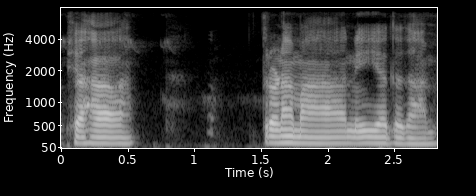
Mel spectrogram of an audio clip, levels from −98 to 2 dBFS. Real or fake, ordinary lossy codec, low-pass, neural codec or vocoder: real; none; 7.2 kHz; none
